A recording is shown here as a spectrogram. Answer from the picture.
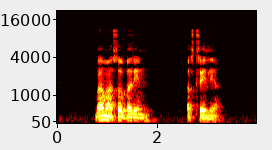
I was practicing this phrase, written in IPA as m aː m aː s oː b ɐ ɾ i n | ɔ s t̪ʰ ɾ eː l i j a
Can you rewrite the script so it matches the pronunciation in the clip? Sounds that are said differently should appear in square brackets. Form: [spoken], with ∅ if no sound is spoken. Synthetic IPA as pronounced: [b] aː m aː s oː b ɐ ɾ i n | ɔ s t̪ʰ ɾ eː l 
